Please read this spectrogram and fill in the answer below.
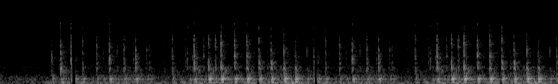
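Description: Rapid, irregular clicking and tapping from a sugar glider, many clicks a second in uneven clusters, starting about half a second in.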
